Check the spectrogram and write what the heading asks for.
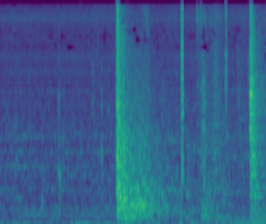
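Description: A single sharp impact, echoing off the walls of a cinder-block hallway, about a second in, followed by a few lighter knocks.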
